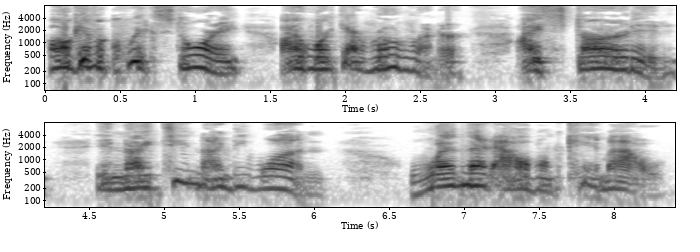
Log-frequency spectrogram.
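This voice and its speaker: Hoarse podcast host guy, super gravelly and raspy, swears a lot, laid back banter. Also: high-pitched, very animated, measured pace. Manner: profane, joking banter. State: hoarse, losing his voice. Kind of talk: casual podcast chat.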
